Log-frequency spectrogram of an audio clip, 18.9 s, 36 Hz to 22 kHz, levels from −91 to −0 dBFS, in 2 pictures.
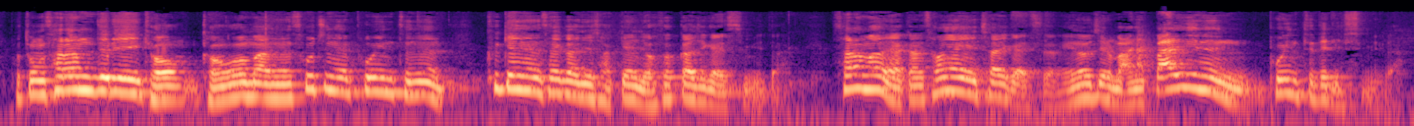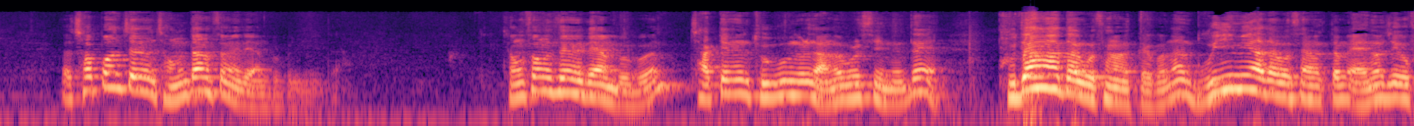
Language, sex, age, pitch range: Korean, male, 30-49, 145-220 Hz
